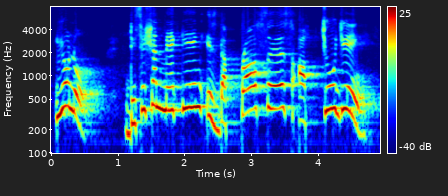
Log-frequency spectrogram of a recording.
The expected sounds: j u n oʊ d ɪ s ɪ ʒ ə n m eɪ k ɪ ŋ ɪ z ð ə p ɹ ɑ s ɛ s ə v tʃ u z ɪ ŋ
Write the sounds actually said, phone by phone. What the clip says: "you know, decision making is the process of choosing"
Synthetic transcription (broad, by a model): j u n oʊ d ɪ s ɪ ʃ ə n m eɪ k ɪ ŋ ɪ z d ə p ɹ ɑ s ɛ s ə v tʃ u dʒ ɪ ŋ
